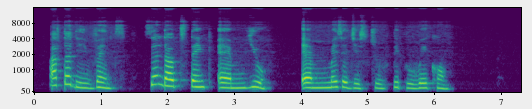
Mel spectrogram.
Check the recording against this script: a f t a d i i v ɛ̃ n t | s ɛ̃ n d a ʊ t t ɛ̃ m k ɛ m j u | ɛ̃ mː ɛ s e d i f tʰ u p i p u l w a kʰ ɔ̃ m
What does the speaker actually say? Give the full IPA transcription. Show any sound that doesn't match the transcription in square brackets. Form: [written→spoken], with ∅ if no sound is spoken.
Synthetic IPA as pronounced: a f t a d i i v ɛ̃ n t | s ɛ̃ n d a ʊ t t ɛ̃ [m→ŋ] k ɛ m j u | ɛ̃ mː ɛ s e [d→d͡ʒ] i [f→s] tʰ u p i p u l w [a→e] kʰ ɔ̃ m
